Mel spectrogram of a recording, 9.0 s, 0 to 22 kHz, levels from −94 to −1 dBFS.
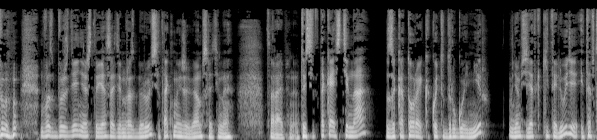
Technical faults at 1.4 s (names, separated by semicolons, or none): none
